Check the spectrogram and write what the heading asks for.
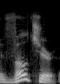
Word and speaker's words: Vultr: And you are at Vulture, of course, which is spelled V-U-L-T-R, and you are headquartered in West Palm Beach, Florida.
